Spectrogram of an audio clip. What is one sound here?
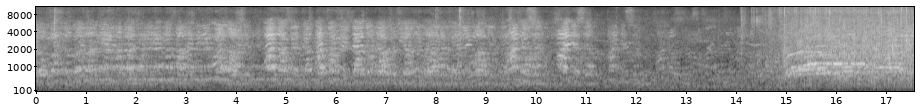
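A large children's choir sings together in an echoing hall.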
